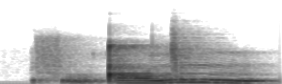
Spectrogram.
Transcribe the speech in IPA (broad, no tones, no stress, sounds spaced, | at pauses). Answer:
s ṵ ǃ ɔ ŋ͡ǀ ɨ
